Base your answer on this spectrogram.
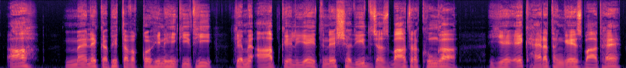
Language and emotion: Urdu, surprised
